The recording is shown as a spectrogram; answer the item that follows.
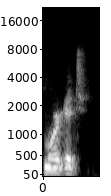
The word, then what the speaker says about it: mortgage: means paying your mort, mortgage, Yeah, you don't pronounce the mortgage, T. It's just mortgage.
